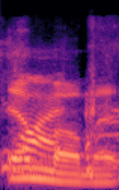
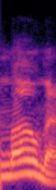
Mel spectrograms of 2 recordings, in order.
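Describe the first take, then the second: First: A separate 'em' sound comes before 'moment'. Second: It is said as plain 'moment' alone. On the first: The speaker calls it wrong. "Not the M Moment" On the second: The speaker calls it right. "It's the Moment"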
